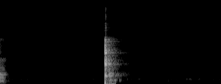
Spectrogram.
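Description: A chess piece clicks sharply as it is moved.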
